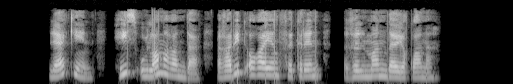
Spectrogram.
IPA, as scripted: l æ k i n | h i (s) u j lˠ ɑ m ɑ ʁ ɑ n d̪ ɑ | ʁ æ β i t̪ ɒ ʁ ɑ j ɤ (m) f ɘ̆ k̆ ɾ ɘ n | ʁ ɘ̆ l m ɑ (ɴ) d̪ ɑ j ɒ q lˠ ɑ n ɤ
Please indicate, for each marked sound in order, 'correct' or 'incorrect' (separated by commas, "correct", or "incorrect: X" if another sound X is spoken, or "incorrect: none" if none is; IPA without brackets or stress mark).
correct, incorrect: ɴ, incorrect: n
